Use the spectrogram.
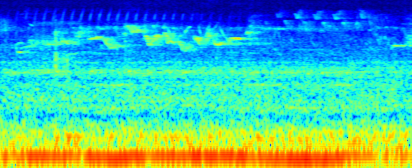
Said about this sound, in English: Yellow warbler.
